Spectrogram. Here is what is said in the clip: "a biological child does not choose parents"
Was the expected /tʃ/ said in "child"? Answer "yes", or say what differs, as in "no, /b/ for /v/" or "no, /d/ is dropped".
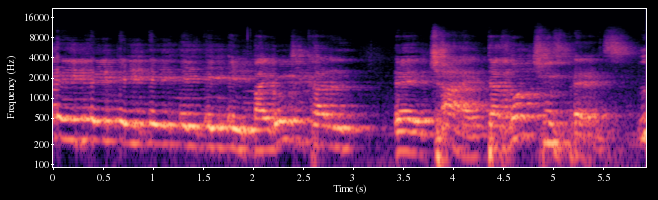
yes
